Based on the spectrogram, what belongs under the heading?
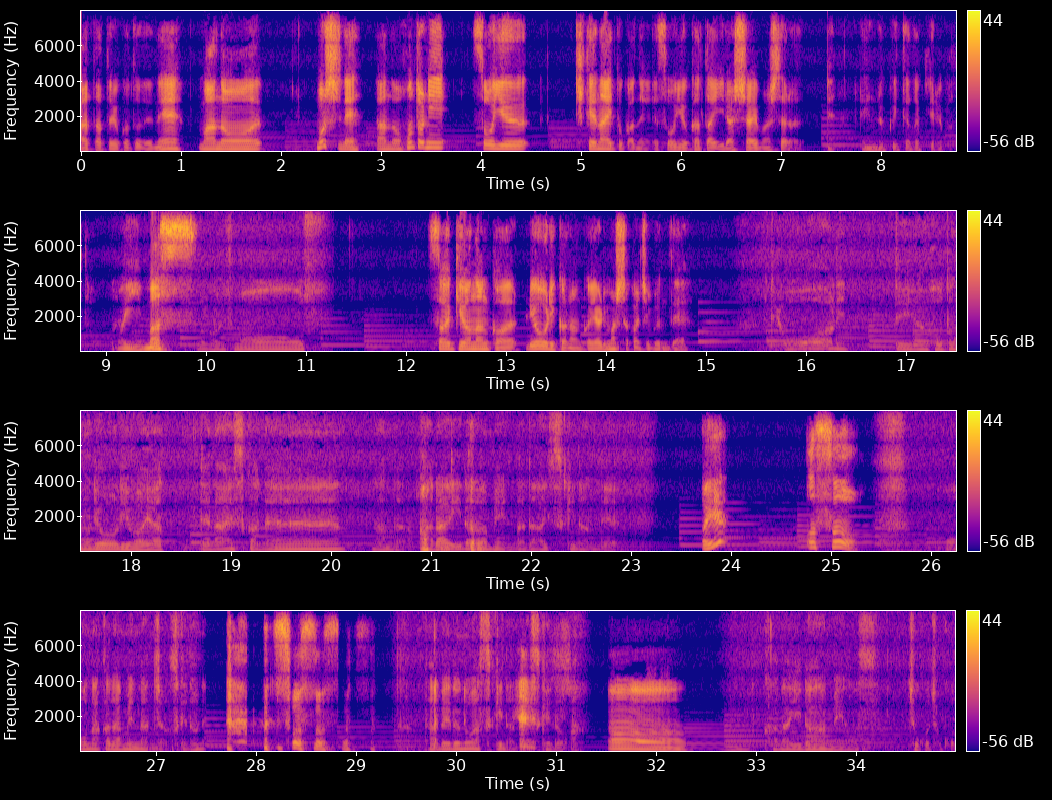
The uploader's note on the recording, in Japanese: リモートラジオ録音に失敗して聞きづらくてすみません。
